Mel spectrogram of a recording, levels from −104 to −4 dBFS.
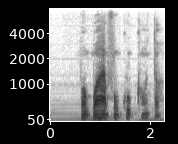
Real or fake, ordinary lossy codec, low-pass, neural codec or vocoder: real; Opus, 24 kbps; 7.2 kHz; none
